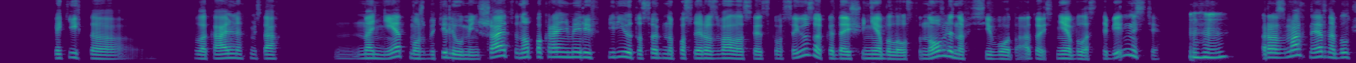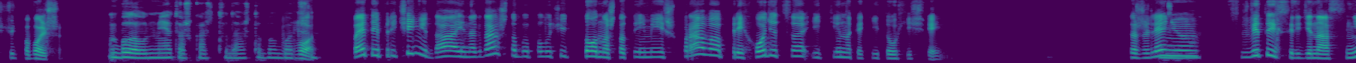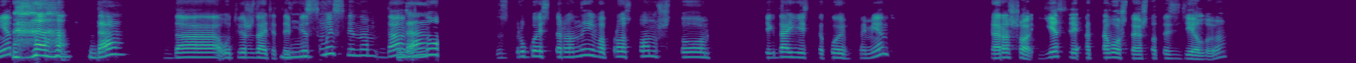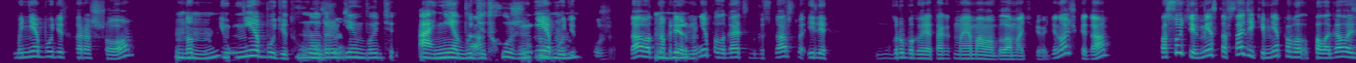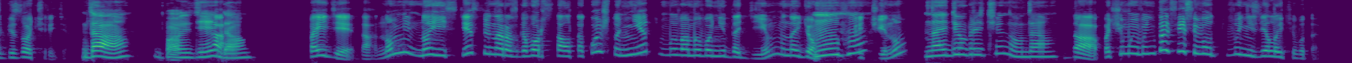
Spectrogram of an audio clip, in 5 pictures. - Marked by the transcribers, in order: tapping; chuckle
- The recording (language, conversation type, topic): Russian, unstructured, Как вы думаете, почему коррупция так часто обсуждается в СМИ?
